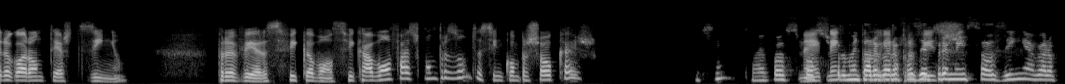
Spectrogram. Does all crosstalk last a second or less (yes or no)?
no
